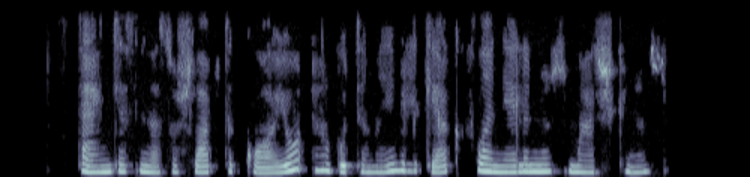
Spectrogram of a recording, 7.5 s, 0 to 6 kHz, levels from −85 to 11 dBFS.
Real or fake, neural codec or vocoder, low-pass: real; none; 5.4 kHz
